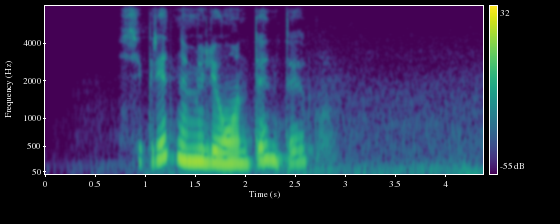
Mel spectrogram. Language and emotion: Russian, neutral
